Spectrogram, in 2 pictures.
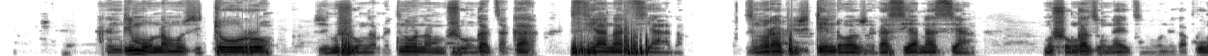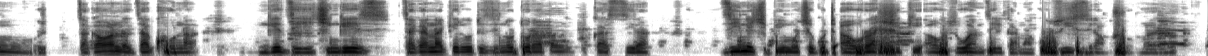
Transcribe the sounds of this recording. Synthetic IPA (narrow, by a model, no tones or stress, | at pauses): ndimo̞namuʐito̞ro̞ | ʐe̞miʃo̞ŋɡamatino̞ːnamuʃo̞ŋɡad͡zaka | sijanasiijana | d͡zino̞ɾapiʐite̞ndaoʐakasijanasijana | muʃo̞ŋɡad͡zonaed͡zino̞ːne̞kaumu | d͡zakawandad͡zakʰo̞na | ŋɡe̞d͡zit͡ʃiŋɡe̞zid͡zakanakirekutid͡zino̞to̞ɾapaŋɡed͡zokasiɾa | d͡ziːne̞t͡ʃi̥pimo̞t͡ʃe̞kutiʔauɾaʃikiʔauʐiwanzirikanakṵʐiːsiɾamuʃo̞mano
